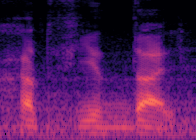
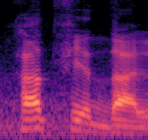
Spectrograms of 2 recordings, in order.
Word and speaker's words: Hadfjeldal: Как он правильно произносится? Вот сейчас мы спросим у Гугла, как же произносится этот город. Хатфьедаль. Хатфьедаль. Вот так он произносится, да.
